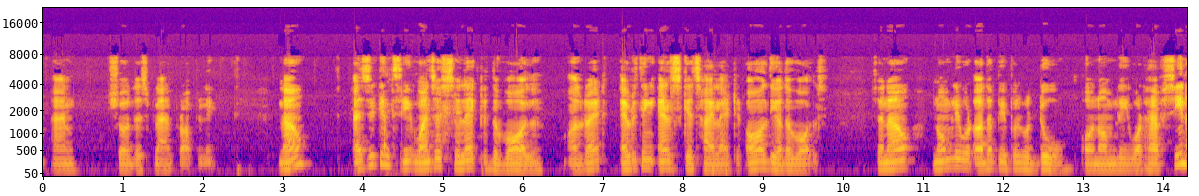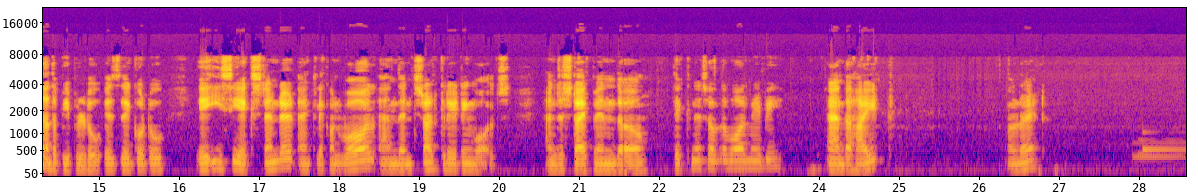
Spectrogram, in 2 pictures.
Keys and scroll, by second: 20.1-21.5 typing, 23.5-25.8 typing, 27.4 s.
